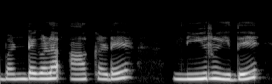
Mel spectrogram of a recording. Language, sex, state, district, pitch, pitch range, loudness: Kannada, female, Karnataka, Bidar, 255 Hz, 245-270 Hz, -13 LUFS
